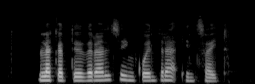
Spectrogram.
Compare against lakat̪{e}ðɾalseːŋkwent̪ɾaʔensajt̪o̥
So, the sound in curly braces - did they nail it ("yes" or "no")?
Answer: yes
